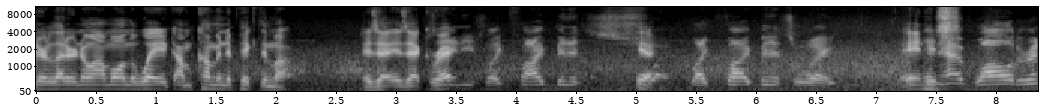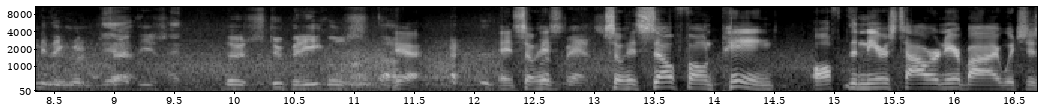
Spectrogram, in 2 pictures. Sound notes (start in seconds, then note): 11.1 faintly speaking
